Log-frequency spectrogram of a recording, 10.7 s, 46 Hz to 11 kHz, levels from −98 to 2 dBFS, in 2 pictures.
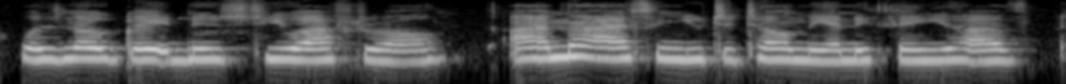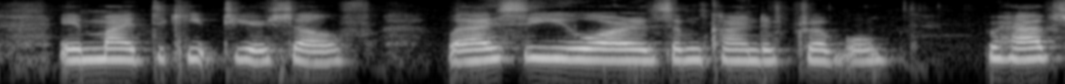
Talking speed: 205 wpm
